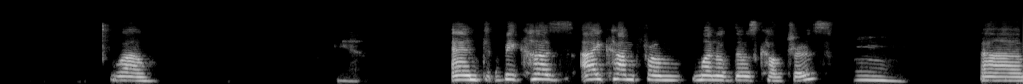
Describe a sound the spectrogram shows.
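A second middle-aged woman speaks with animation over an online call.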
